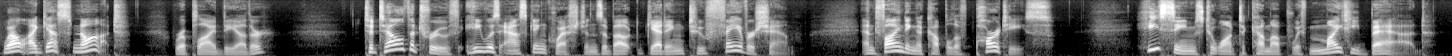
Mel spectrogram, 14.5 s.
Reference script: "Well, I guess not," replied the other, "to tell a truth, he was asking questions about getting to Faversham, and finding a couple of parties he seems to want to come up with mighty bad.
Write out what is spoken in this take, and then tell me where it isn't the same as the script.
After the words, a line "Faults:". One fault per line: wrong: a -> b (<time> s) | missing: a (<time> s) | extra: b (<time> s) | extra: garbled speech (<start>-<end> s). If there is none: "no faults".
"Well, I guess not," replied the other, "to tell the truth, he was asking questions about getting to Faversham, and finding a couple of parties he seems to want to come up with mighty bad.
Faults:
wrong: a -> the (4.0 s)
